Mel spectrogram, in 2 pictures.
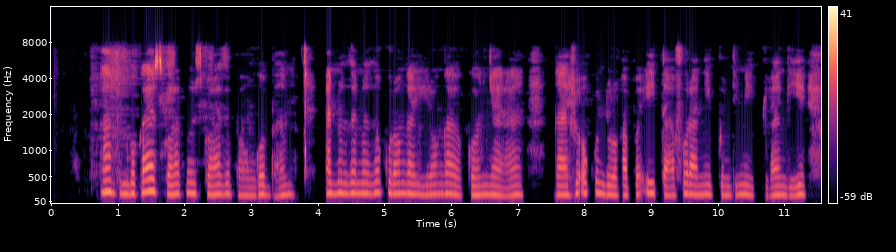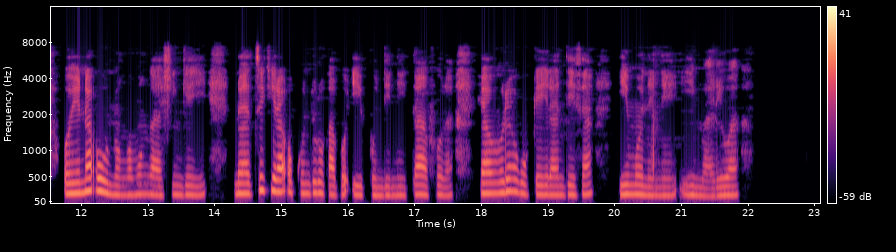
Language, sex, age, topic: Oshiwambo, male, 25-35, finance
